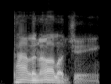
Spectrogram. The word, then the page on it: palynology: British English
